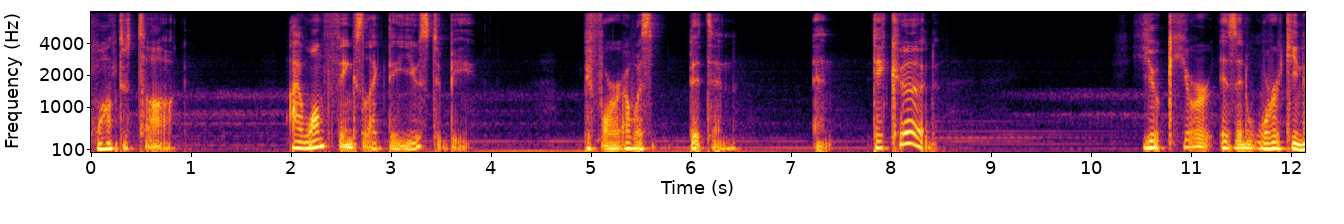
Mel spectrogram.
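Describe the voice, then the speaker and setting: A man playing a caged, infected vampire who pleads with his partner in an intimate audio roleplay, husky and coaxing with a sardonic, bitter edge. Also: mid-range voice, darkish tone, heavily acted. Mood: wistful pleading. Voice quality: husky, gravelly, breathy at times. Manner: slow, coaxing, with sardonic edges.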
